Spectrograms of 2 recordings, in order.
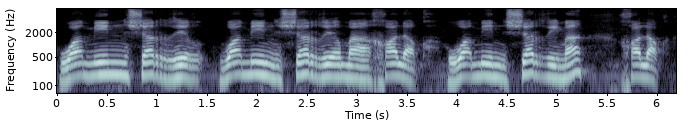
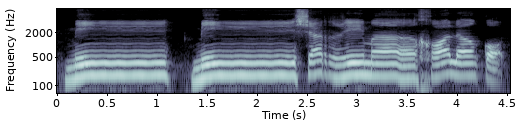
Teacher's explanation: kung itatago natin ng bahaga, yung parang hindi malinaw ang pagbasa natin ng nun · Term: ikhfa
